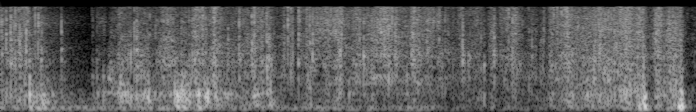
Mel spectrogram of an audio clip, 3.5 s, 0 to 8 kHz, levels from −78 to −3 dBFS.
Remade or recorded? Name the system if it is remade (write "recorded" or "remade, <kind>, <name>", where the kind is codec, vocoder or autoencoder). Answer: recorded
